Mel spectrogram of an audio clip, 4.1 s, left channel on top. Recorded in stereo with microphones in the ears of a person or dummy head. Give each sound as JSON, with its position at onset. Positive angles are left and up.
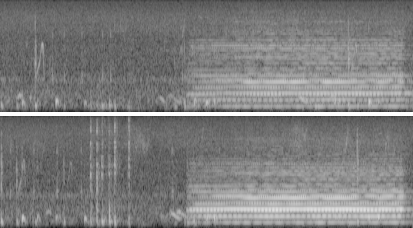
{"t": 1.9, "sound": "a violin", "side_deg": -30, "distance_m": 1.7}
